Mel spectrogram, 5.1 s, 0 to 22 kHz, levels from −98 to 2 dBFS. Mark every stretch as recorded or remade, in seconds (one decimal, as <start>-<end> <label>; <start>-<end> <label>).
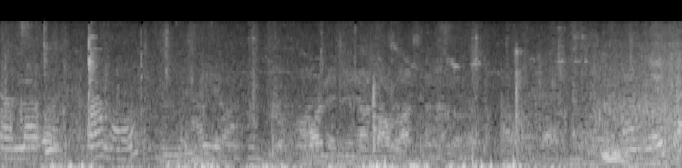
0.0-3.1 recorded; 3.1-4.4 remade; 4.4-5.1 recorded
